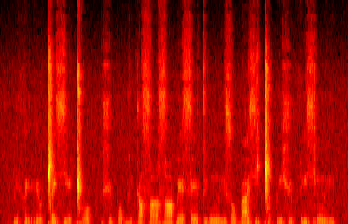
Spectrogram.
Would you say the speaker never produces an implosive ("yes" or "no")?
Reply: no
